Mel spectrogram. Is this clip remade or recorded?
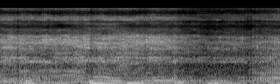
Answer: remade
